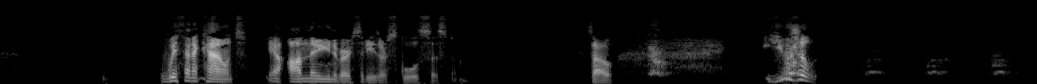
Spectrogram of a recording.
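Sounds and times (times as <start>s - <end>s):
speech: 1.6s - 4.8s, 5.9s - 6.7s, 7.6s - 8.2s
dogs barking excitedly: 6.5s - 6.8s, 8.7s - 10.2s.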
